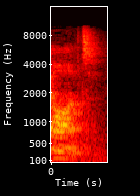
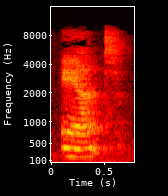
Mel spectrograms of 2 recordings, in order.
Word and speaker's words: aunt: on vacation with my aunt a u n t i know that aunt is not the number one pronunciation for that word most people pronounce it ant I use Aunt so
